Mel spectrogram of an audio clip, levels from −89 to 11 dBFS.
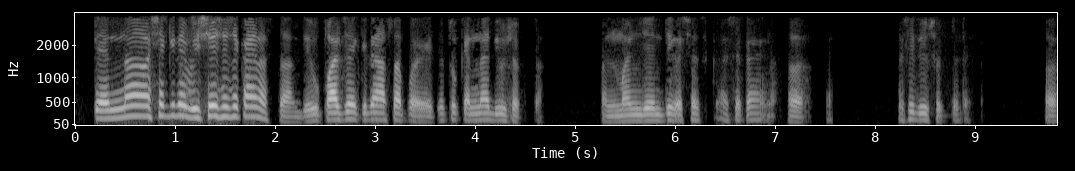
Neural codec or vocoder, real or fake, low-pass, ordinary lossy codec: none; real; 3.6 kHz; AAC, 24 kbps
